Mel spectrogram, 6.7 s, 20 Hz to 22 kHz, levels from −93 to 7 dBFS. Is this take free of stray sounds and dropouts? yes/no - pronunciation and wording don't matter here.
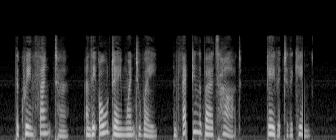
no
